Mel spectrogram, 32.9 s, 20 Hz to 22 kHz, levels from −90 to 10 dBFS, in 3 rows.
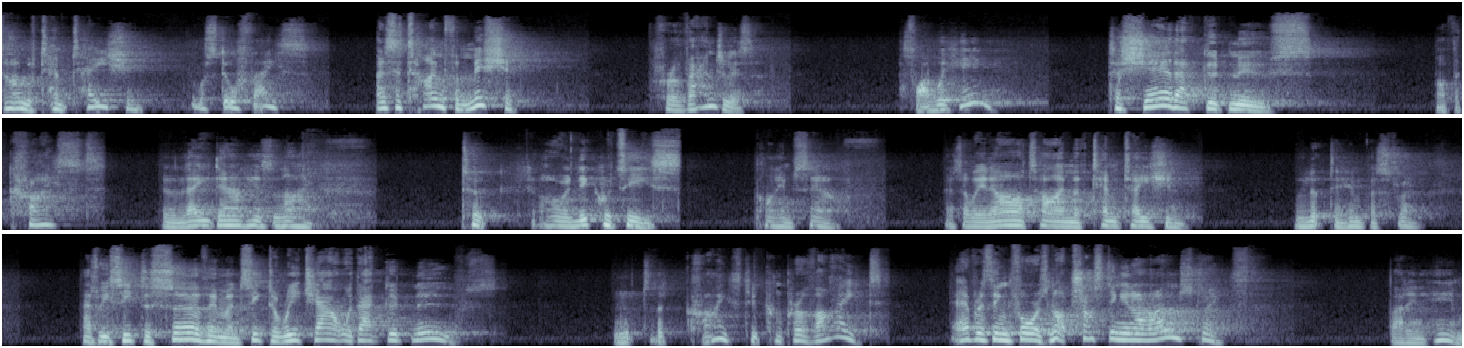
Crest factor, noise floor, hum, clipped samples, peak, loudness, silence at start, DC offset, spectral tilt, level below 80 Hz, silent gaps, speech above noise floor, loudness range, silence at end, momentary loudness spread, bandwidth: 18 dB; -62 dBFS; none; under 0.1%; -2 dBFS; -17 LUFS; 0 s; under 0.1%; -4.5 dB/octave; -60 dBFS; none; 44 dB; 7 LU; 0 s; 17 LU; 15.5 kHz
